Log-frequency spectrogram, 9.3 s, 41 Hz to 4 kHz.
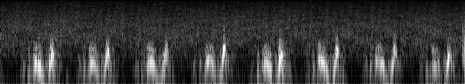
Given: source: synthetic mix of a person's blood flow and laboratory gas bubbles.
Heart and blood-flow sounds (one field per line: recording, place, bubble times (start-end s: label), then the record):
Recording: Doppler ultrasound of blood flow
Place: precordium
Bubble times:
9.22-9.31 s: bubbles
From the record:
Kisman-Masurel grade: 112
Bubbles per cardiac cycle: 1 to 2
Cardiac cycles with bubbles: 1 to 10%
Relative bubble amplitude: moderate (0.250 to 0.450)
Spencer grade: 1 (occasional bubble signal discernible with the cardiac motion signal, with majority of cardiac periods free of bubbles)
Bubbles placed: anywhere in the cardiac cycle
